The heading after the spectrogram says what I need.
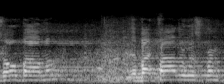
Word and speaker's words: Obama: Although people wouldn't say it right. And they'd call me Alabama, or they'd call me Yo Mama, and I'd have to explain, no, the name's Obama.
